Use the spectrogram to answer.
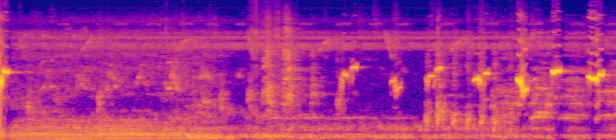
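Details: At dawn a sooty-headed bulbul sings in 'ropel' style, meant to prompt other bulbuls to sing; a low rumbling background fades, then quick whistled notes come in bursts, growing louder toward the end, with a constant high insect drone.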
